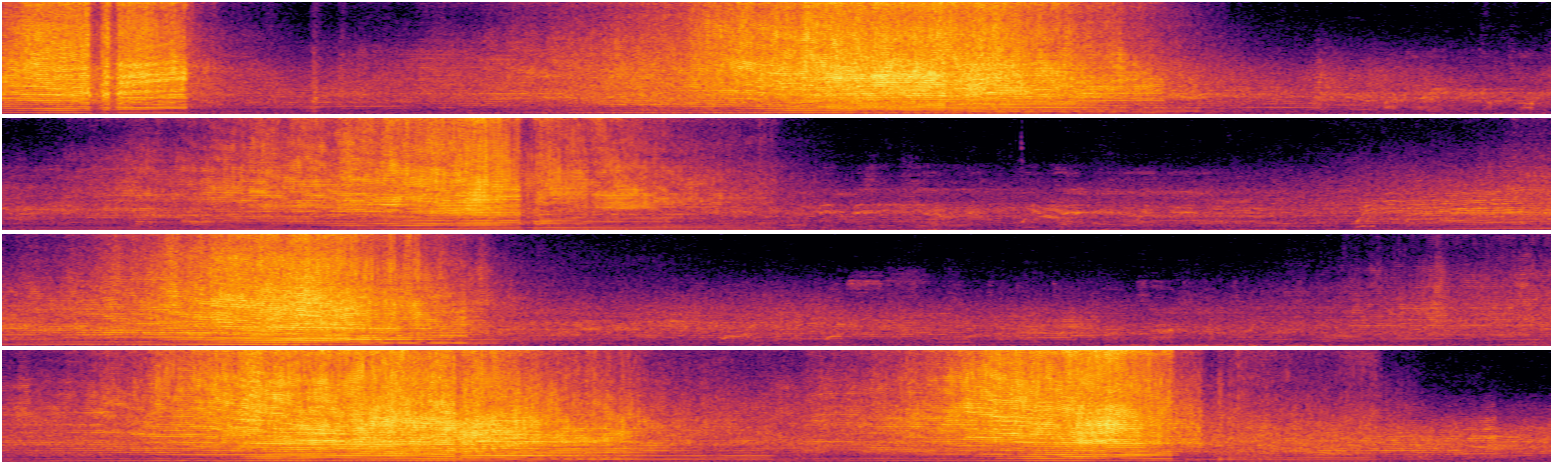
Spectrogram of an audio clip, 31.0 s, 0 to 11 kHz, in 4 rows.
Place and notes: {"title": "Unnamed Road, Derby, UK - British Motorcycle Grand Prix 2004 ... 250 warm up ...", "date": "2004-07-25 09:30:00", "description": "British Motorcycle Grand Prix 2004 ... 250 warm up ... one point stereo mic to minidisk ...", "latitude": "52.83", "longitude": "-1.37", "altitude": "74", "timezone": "Europe/London"}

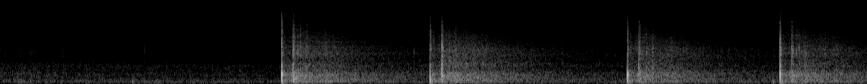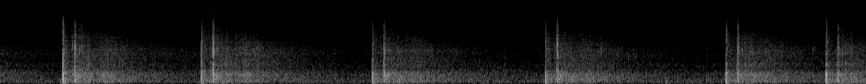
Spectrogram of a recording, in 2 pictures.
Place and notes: {"title": "Rotterdam, Pieter de Hoochweg, Rotterdam, Netherlands - New Year´s eve fireworks", "date": "2022-01-01 00:40:00", "description": "This was the second year in a row in which fireworks are forbidden in the Nederlands, allegedly, due to covid-19. With this measure, authorities intend to prevent that people suffer accidents and coming to emergency services to be treated. The previous year, it was possible to hear a few detonations here and there, however, this year people just decided to ignore this measure. Recorded with zoom H8", "latitude": "51.91", "longitude": "4.46", "altitude": "7", "timezone": "Europe/Amsterdam"}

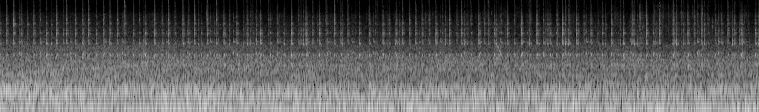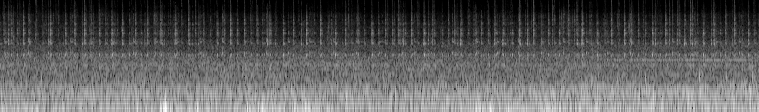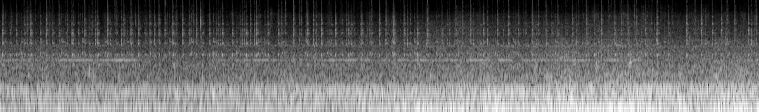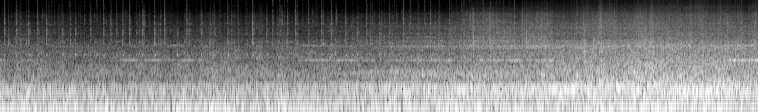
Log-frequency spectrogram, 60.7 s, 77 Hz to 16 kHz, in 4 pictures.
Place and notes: {"title": "Palmovka, dripping water", "date": "2011-09-04 02:06:00", "description": "Raindrops resonating inside the gutters at the tramway comapny building, next to the New Synagogue at Palmovka.", "latitude": "50.10", "longitude": "14.47", "altitude": "192", "timezone": "Europe/Prague"}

